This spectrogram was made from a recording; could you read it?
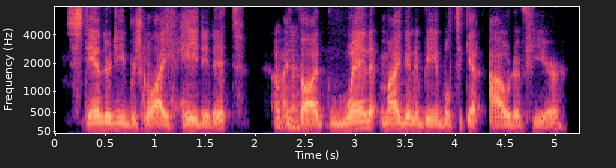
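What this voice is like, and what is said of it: Chicago accent. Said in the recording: “I grew up in Chicago, as you may be able to tell from my accent, which I've never been able to shake.”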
